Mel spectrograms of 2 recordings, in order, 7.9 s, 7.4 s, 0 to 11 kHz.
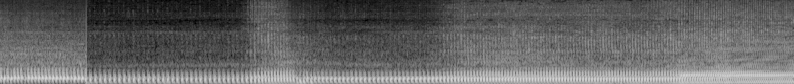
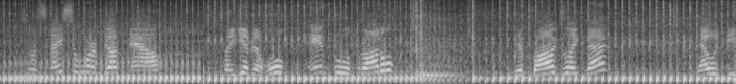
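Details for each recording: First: Carbureted engine after carburetor tuning, checked with wideband: steady note picking up cleanly and settling without stumble or popping; about 12 AFR at idle, about 13 at cruise; mixture sounds right. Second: GY6 engine, carburetor being tuned, fully warmed, no choke, target idle 1800–2000 rpm: revs climb then sag into a low, flat bog before recovering; a bog is normally a lean condition, suspected, not confirmed.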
